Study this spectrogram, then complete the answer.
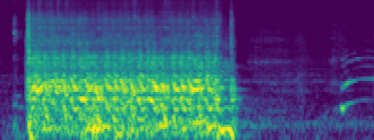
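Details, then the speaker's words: Barn-find Lincoln Mark III, unstarted for years, fitted with a coil from a parts car: about three seconds of even cranking, no firing; no spark, though the points spark, so the coil is suspected bad. "We're not getting spark. Let me make sure this distributor's points are still working here."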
